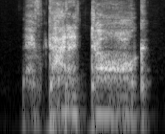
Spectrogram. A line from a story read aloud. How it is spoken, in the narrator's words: Robin said it in a whisper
